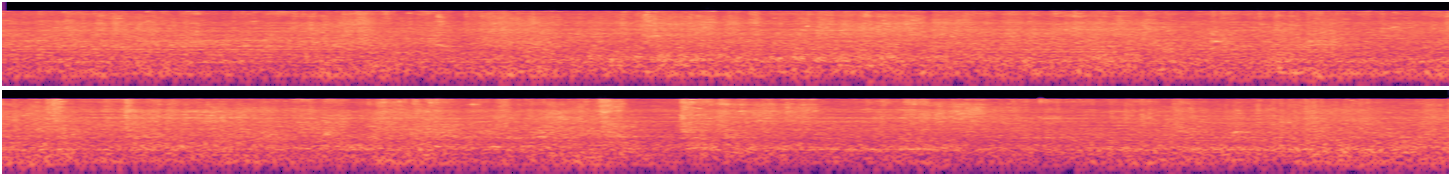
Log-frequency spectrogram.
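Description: Double-stack intermodal train's loaded well cars rolling past: steady wheel-on-rail noise with scattered clicks of wheels over rail joints.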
